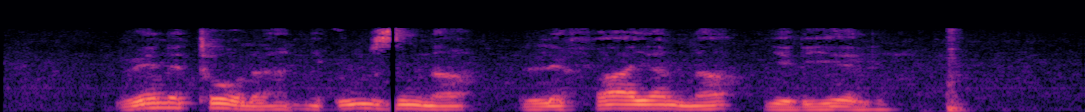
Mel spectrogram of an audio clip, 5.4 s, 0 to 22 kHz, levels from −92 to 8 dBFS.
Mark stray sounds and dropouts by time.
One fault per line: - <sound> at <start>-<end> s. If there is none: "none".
- dropout at 2.0-2.0 s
